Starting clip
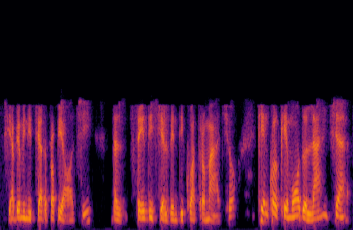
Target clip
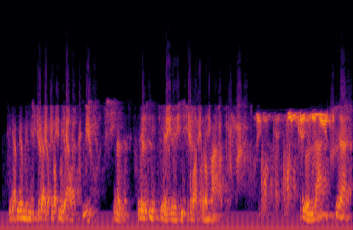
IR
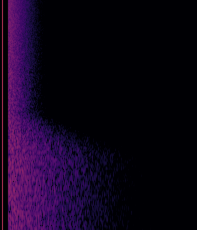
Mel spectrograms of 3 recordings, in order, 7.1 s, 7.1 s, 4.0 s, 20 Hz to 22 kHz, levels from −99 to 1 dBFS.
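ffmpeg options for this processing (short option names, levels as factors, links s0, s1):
-filter_complex "[0:a]asplit=2[s0][s1];[s1]asoftclip=type=tanh:threshold=0.0794,volume=0.266[s2];[s0][s2]amix=inputs=2:normalize=0,asettb=1/sr,asplit=3[s3][s4][s5];[s3]atrim=end=4.494[s6];[s4]atrim=start=4.49:end=6,asetpts=PTS-STARTPTS,afade=t=in:d=0.004:c=qsin,afade=t=out:st=1.506:d=0.004:c=qsin,lowpass=f=2600:t=q:w=0.5098,lowpass=f=2600:t=q:w=0.6013,lowpass=f=2600:t=q:w=0.9,lowpass=f=2600:t=q:w=2.563,afreqshift=-3100[s7];[s5]atrim=start=5.996[s8];[s6][s7]acrossfade=d=0.004:c1=hsin:c2=qsin[s9];[s9][s8]acrossfade=d=0.004:c1=qsin:c2=hsin,acrossover=split=370|1500[s10][s11][s12];[s11]adelay=50[s13];[s12]adelay=550[s14];[s10][s13][s14]amix=inputs=3:normalize=0[s15];[1:a]atrim=start_sample=2205,afade=t=out:st=0.19:d=0.01,atrim=end_sample=8820[s16];[s15][s16]afir=irnorm=-1:irlink=0,aeval=exprs='val(0)+0.00398*(sin(2*PI*60*n/s)+sin(2*PI*2*60*n/s)/2+sin(2*PI*3*60*n/s)/3+sin(2*PI*4*60*n/s)/4+sin(2*PI*5*60*n/s)/5)':c=same"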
